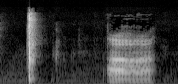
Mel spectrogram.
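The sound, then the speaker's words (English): A blue Pepsi soda can pops open with one sharp, loud crack and a faint click after it. A short, steady voiced sound follows about a second later. “The open a beer can or a Coke? My Pepsi, yeah.”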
